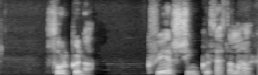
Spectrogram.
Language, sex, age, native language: Icelandic, male, 30-39, Icelandic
